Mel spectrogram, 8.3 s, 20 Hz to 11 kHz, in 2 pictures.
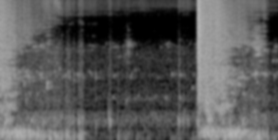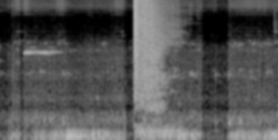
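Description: Rocket launcher blasts in the mobile game Indian Bike Driving 3D, two sharp loud bursts a few seconds apart, each trailing off into a rumbling decay over game background noise.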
